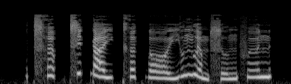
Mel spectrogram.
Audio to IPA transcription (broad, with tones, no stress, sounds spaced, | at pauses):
t͡sʰ ɐ˧ p̚ t͡s ɪ˥ k̚ aː˧ j kʰ ɐ˧ k̚ l ɔː˨ j ʊ˥ ŋ l ɐ˨˩ m s ʊ˨˧ ŋ f ɵ˥ n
